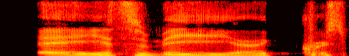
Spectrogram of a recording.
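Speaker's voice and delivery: put-on vague Italian accent. Mocking a Mario casting choice, as Chris Pratt with vague Italian accent. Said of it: "with a vaguely Italian accent".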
